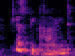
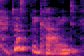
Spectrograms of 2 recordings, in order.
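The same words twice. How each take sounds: First: Said in the usual way. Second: Said through a laugh; amused, laughing repetition. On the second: Real, not acted. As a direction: laugh it out with delight. Repeats answer laughing.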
